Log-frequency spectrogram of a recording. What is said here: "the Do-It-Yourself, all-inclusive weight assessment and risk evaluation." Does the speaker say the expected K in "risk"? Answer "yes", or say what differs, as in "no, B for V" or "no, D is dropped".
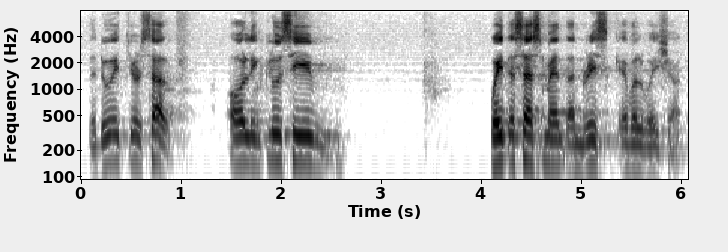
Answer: yes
